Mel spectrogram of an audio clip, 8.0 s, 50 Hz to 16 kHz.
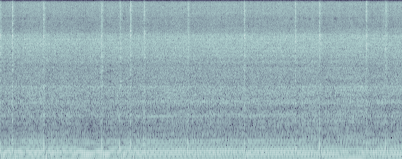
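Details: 1981 Honda CM400 twin, first start after sitting since 2000, carbs refilling: uneven, lumpy running with irregular pops and a hunting idle. Rough running.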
